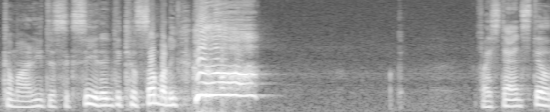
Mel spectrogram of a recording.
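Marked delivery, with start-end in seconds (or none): 1.8-2.6 high, voiced gasp; loud alarmed gasp. Real, not acted. Player trying to succeed in game, startled gasp. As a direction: gasp loudly in shock.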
